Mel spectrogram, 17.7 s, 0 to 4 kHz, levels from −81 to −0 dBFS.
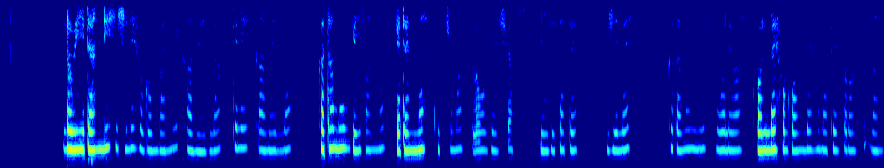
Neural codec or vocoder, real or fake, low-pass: none; real; 3.6 kHz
